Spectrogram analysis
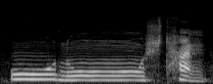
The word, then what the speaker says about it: অনুষ্ঠান: কিন্তু আ তাহলে খেলা আচ্ছা অনুষ্ঠান শব্দের সঠিক উচ্চারণ কোনটি এই যে দেখো অনুষ্ঠান শব্দের সঠিক উচ্চারণ কি ছিল আমার অনুষ্ঠান অনুষ্ঠান অনুষ্ঠান এই যে অনুষ্ঠান শব্দের অনুষ্ঠান শব্দের সঠিক উচ্চারণ কি উনুষ্ঠান উনুষঠান তাহলে কোনটা হবে আমার আসার উনষঠান নির শিরচ্ছেদ শব্দের সঠিক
